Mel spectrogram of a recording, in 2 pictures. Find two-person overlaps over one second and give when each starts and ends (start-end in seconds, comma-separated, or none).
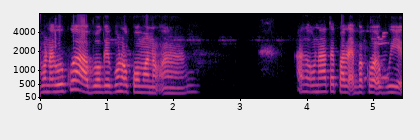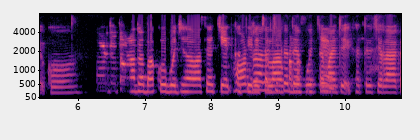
none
